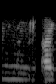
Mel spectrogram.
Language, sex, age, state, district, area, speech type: Telugu, female, 45-60, Andhra Pradesh, Visakhapatnam, urban, conversation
